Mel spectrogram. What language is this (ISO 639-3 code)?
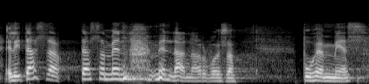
fin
